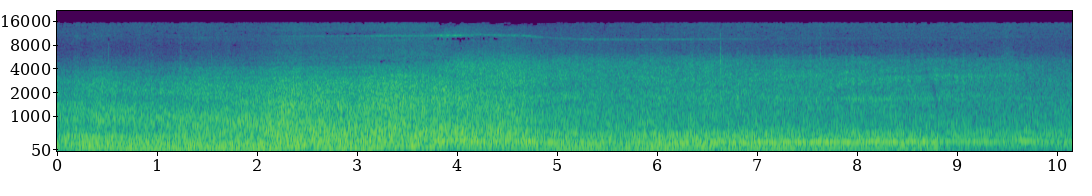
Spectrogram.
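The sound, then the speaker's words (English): A garbage truck collecting trash in a neighborhood with cul-de-sacs rumbles past a person out walking, its loud, steady engine drone and low hum filling the whole stretch, with the engine pitch shifting as it moves past midway through. “And the trash truck is going to go by me again.”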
